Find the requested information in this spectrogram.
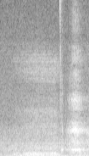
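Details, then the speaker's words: Dog snoring in the background of a quiet room, a single soft snort-like breath near the end: snoring. "sorry if you can hear like snoring my dog is snoring in the background"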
